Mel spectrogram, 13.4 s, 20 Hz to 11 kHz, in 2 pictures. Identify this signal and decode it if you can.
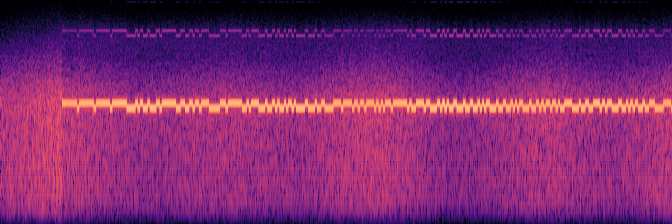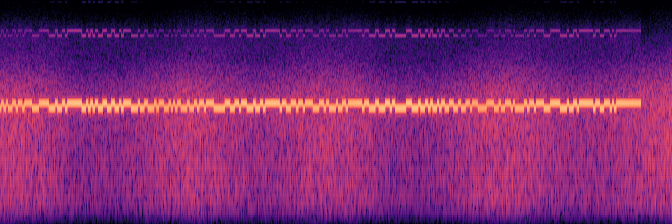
RTTY (45.45 baud, 170 Hz shift), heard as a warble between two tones, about 2200 Hz centre, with radio static. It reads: I5G DE OK6BAS R R FB CARLOS. RIG HR 50 W, ANT DIPOLE. WX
